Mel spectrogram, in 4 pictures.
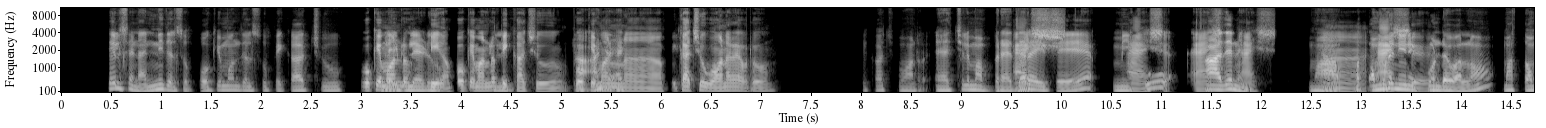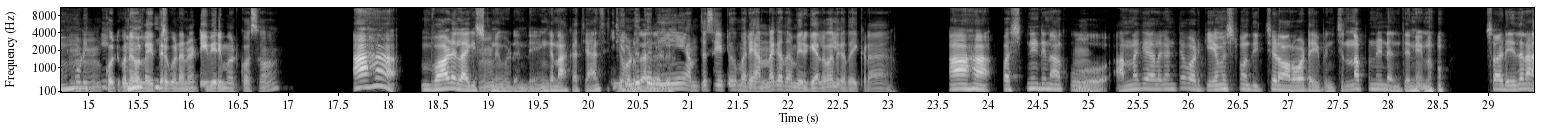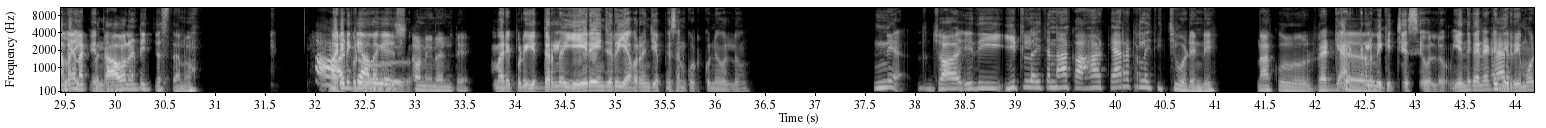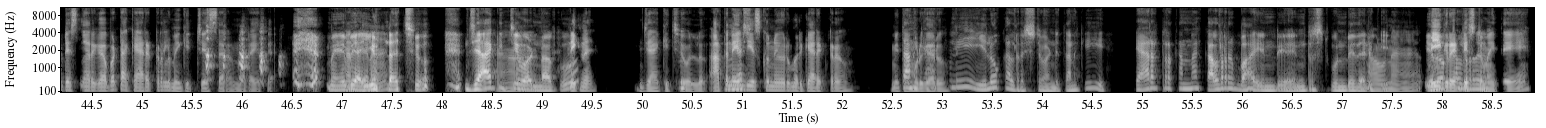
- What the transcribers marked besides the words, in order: in English: "ఓనర్"; in English: "ఓనర్ యాక్చువలీ"; in English: "యాష్ యాష్ యాష్ యాష్"; tapping; in English: "బ్రదర్"; in English: "యాష్"; in English: "రిమోట్"; other background noise; in English: "చాన్స్"; in English: "ఫస్ట్"; chuckle; in English: "సో"; in English: "రేంజర్"; in English: "రెడ్"; in English: "క్యారెక్టర్"; in English: "రిమోట్"; laughing while speaking: "మేబీ అయ్యుండొచ్చు"; in English: "జాక్"; in English: "జాక్"; in English: "నెక్స్ట్"; in English: "క్యారెక్టర్"; in English: "యాక్చువలీ యెల్లో కలర్"; in English: "క్యారెక్టర్"; in English: "కలర్"; in English: "ఇంట్రెస్ట్‌గా"; in English: "రెడ్"; in English: "యెల్లో కలర్"
- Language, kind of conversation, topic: Telugu, podcast, నీ చిన్నప్పట్లో నువ్వు చూస్తూ పెరిగిన టీవీ కార్యక్రమం గురించి చెప్పగలవా?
